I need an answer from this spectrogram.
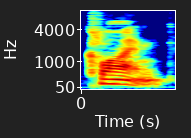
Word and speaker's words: climb: The letter B is normally not pronounced after an M at the end of a word. For example, climb.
